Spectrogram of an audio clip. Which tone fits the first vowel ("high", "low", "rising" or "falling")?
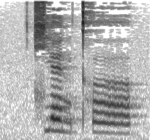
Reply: falling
